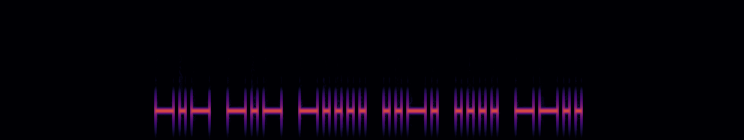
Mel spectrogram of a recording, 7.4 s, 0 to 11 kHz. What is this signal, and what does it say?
Morse code, heard as a keyed tone, about 20 wpm, 700 Hz. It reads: KK6FHZ
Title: Speed Racing - USA 2x3 Call Signs 17wpm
